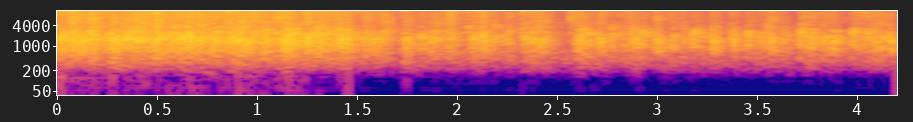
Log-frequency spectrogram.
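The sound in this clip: Audience applause welcoming a speaker: full, loud clapping that is dense at first, then turns slightly thinner and more uneven while continuing to the end.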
